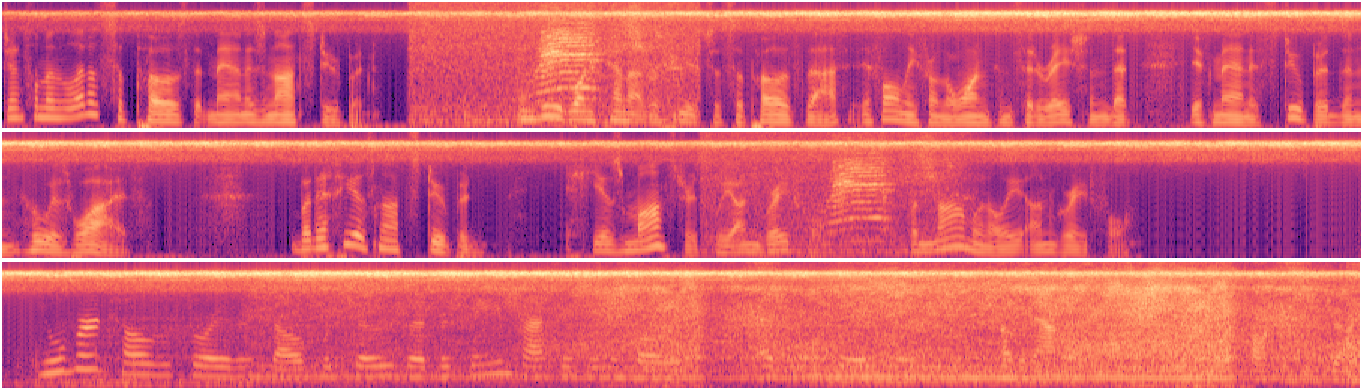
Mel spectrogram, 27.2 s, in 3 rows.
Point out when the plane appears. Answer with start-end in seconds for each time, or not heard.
18.1-27.1.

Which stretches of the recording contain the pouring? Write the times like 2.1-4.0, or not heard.
not heard.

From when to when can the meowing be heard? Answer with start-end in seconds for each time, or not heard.
2.7-4.7, 13.7-15.6.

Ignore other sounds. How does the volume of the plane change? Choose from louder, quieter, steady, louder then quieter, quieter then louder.
louder.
